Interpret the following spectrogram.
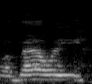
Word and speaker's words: Lavallee: Is it Laval or Lavallee? Everywhere you want, honey. No, it's not everywhere I want. How do you pronounce it? Lavallee.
